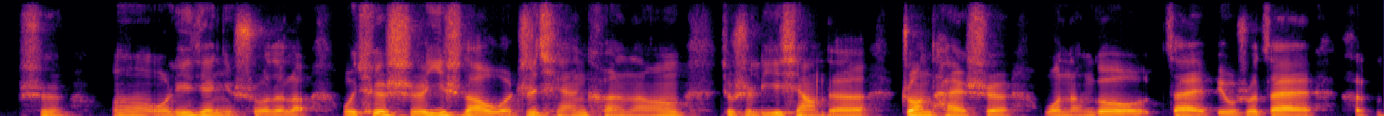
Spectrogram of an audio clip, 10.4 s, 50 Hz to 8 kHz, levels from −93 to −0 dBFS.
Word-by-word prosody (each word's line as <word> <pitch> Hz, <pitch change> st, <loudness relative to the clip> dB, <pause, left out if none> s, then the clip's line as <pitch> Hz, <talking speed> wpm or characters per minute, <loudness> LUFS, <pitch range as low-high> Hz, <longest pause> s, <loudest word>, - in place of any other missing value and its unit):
是， -, -, -5 dB, 0.3 s
嗯， 105 Hz, -2 st, -4 dB
我 105 Hz, 0 st, -2 dB
理 115 Hz, +4 st, +1 dB
解 125 Hz, 0 st, +4 dB
你 105 Hz, -4 st, -4 dB
说 95 Hz, 0 st, -3 dB
的 95 Hz, 0 st, 0 dB
了， 95 Hz, -, -3 dB, 0.2 s
我 105 Hz, -, +2 dB
确 140 Hz, +8 st, +3 dB
实 125 Hz, -7 st, +2 dB
意 130 Hz, +3 st, +4 dB
识 130 Hz, -1 st, -1 dB
到 105 Hz, -3 st, +5 dB
我 95 Hz, -2 st, +1 dB
之 135 Hz, +8 st, -1 dB
前 115 Hz, -8 st, -4 dB
可 105 Hz, -3 st, -3 dB
能， 90 Hz, +3 st, -3 dB, 0.3 s
就 -, -, -1 dB
是 100 Hz, -, -3 dB
理 95 Hz, +2 st, -1 dB
想 115 Hz, -5 st, 0 dB
的 90 Hz, -1 st, 0 dB, 0.2 s
状 115 Hz, -4 st, +7 dB
态 100 Hz, -1 st, +1 dB
是， 95 Hz, -1 st, -1 dB, 0.2 s
我 95 Hz, -1 st, -1 dB
能 90 Hz, 0 st, -6 dB
够 100 Hz, -2 st, +3 dB
在 95 Hz, -3 st, +3 dB
比 95 Hz, -, -5 dB
如 95 Hz, 0 st, -1 dB
说 100 Hz, +3 st, 0 dB
在 100 Hz, -3 st, +3 dB, 0.2 s
很 -, -, -7 dB
100 Hz, 215 characters per minute, -24 LUFS, 95-115 Hz, 0.3 s, 状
